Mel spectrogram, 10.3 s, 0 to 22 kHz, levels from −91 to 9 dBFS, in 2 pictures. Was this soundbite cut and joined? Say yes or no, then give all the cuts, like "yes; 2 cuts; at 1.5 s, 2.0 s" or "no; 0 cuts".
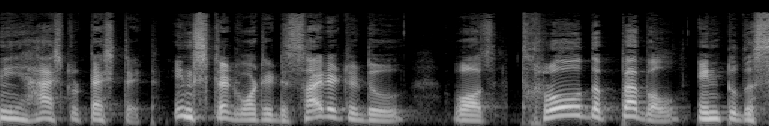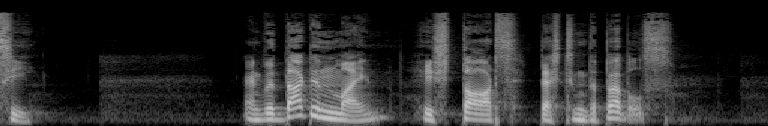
yes; 4 cuts; at 1.1 s, 3.4 s, 4.6 s, 7.8 s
